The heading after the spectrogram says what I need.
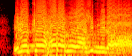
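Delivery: high, loud, belted-out announcer-style proclamation.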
